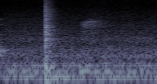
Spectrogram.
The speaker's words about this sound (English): Hiccup, my bad.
